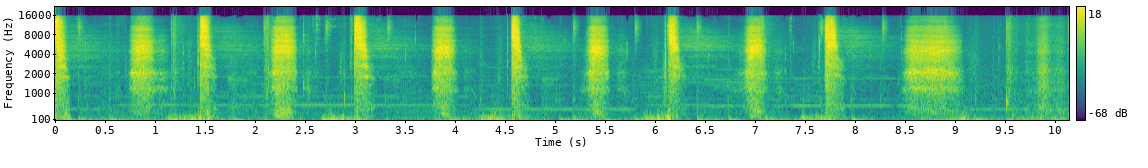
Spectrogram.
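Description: A man breathing hard in a steady rhythm during kettlebell swings: sharp hissing exhales forced out through the teeth and quick breaths in through the nose, a breath stroke about every three-quarters of a second. This is power breathing, which keeps pressure in the abdominals to stabilise the spine.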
